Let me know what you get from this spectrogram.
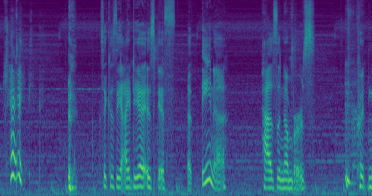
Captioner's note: chuckling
